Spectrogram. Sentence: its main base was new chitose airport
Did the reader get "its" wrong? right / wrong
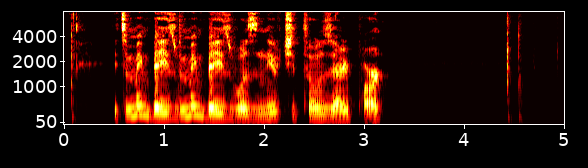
right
